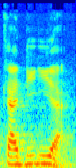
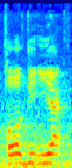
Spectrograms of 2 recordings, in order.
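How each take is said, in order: First: It starts with a plain, front k sound. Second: It starts with a deep, back-of-throat q sound. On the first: The speaker calls it wrong. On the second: The speaker calls it right.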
